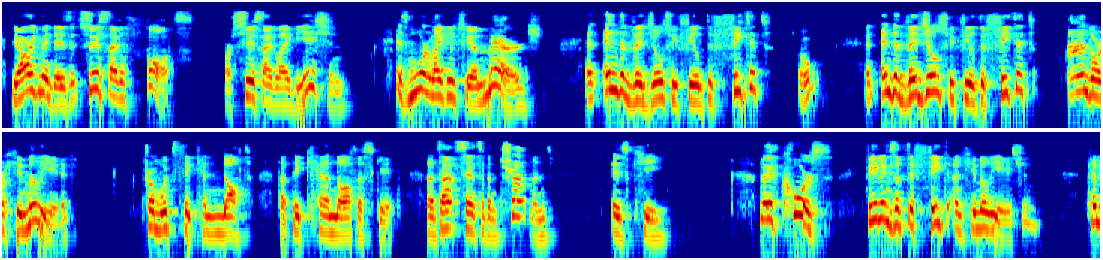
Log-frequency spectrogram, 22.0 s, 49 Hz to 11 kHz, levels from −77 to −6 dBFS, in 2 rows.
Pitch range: 160-240 Hz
